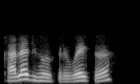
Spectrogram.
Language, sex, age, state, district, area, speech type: Kannada, male, 30-45, Karnataka, Gadag, rural, conversation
